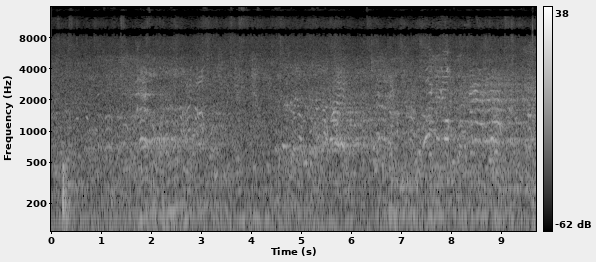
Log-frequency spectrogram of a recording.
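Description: Football players shout and call to each other from a distance across an open field.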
